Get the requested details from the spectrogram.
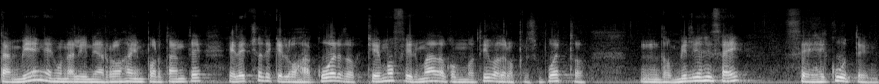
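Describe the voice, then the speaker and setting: A man at a medium pitch, with ordinary variation in it, talks against noticeable background noise. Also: moderate pace. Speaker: politician, party spokesman. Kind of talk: TV interview answer.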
